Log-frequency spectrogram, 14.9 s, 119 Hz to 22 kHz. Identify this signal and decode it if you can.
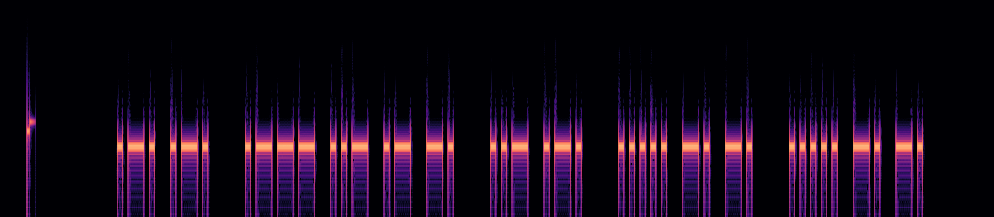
Morse code, heard as a keyed tone, about 14 wpm, 650 Hz. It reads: RR JUAN UR 5NN 5NN
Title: SOTA QSO Practice 15wpm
